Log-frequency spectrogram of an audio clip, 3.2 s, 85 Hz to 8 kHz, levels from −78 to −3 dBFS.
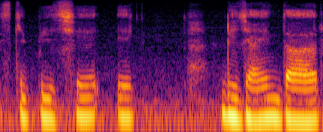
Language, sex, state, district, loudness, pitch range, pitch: Hindi, male, Bihar, West Champaran, -16 LUFS, 125-140 Hz, 135 Hz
